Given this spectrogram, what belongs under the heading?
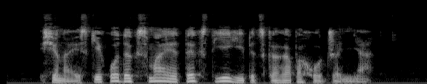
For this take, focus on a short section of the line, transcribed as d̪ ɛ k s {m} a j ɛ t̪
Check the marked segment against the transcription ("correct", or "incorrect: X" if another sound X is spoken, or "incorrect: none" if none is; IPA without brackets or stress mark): correct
